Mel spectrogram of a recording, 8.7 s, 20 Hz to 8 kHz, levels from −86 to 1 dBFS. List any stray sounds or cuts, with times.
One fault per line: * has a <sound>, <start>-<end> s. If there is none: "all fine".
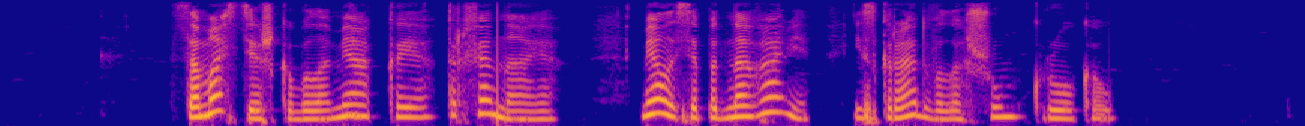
all fine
